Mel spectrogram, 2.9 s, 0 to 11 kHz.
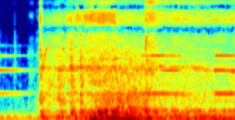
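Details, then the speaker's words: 2002 Ford Explorer 2-door after fuel pump repair: starter cranks steadily about four beats a second but never catches because the fuel rail line isn't fully on and pops off, spilling fuel. "oh [ __ ] it's on there that's for sure there's another half a gallon of fuel wasted i wonder if it's on all the way this time nope"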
